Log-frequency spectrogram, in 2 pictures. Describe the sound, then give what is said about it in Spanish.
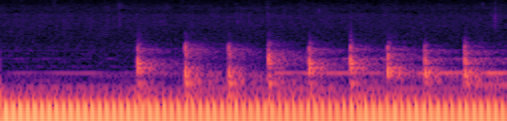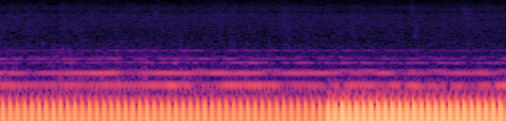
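A quick series of about eight sharp knocks on the door of a house in the early hours of a dark night, evenly spaced, heard over a steady background hum or rain-like wash, with no one speaking. “Y así fue, hasta que una noche muy oscura y silenciosa, durante plena madrugada, escuchó que alguien estaba tocando a la puerta de su casa.”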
